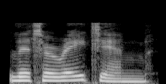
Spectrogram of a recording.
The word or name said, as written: litteratim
